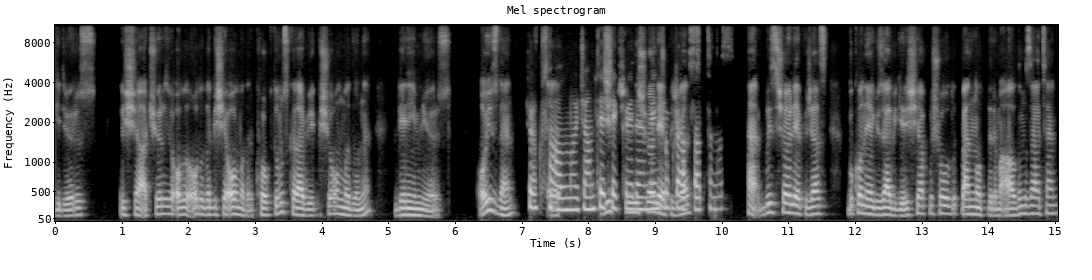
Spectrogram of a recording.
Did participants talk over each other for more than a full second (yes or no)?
yes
